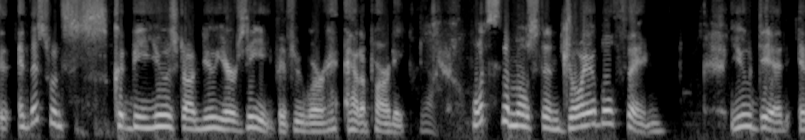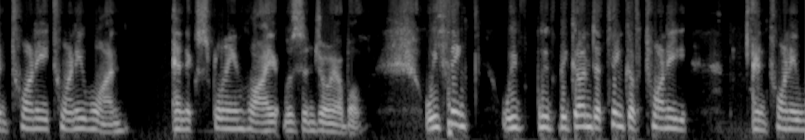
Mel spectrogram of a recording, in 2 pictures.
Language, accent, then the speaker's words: English; Portland, Oregon, United States; I was born in Portland, Oregon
